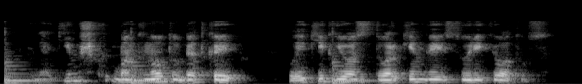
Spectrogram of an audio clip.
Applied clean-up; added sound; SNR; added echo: none; Bowed string instrument; 11 dB; reverberation time 0.3 s.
